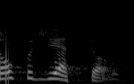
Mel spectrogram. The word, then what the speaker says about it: Solfeggietto: It's called a solfeggietto. Repeat that after me. Solfeggietto.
